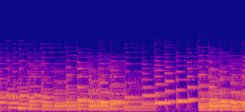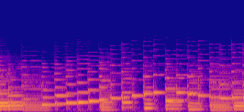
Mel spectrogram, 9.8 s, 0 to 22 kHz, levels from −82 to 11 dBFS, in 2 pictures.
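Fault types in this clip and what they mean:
No technical faults can be heard anywhere in the audio.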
